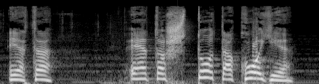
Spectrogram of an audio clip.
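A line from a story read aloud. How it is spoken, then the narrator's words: Barked. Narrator (Russian): рявкнул он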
